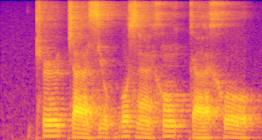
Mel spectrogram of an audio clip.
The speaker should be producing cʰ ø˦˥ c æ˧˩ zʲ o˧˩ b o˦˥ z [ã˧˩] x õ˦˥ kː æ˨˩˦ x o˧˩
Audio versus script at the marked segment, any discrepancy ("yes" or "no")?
yes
